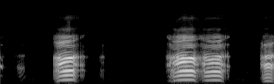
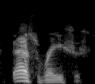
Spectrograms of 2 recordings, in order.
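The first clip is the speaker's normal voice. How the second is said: deadpan mock accusation; 11 semitones lower, 9 dB quieter than usual. Mock accusation after twenty dollar.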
